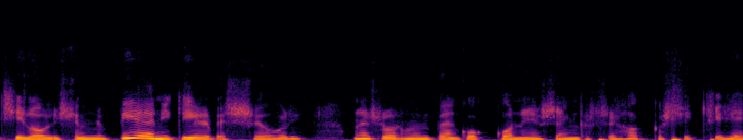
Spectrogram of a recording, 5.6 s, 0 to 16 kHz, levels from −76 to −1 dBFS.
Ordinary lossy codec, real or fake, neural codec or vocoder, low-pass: none; fake; codec, 24 kHz, 3 kbps, HILCodec; 10.8 kHz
